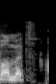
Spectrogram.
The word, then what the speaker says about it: Vometh: Of course, it could as well have been that we had like some kind of wordplay in Swedish or something, but like this one, it's just English. It's pronounced Vometh.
